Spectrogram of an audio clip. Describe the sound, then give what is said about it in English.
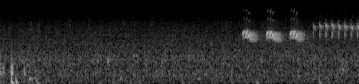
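A spotted towhee calls at Hendry's Creek, about 6,200 feet up: three clear, separate high notes, then a quick run of short buzzy pulses, all over a steady soft hiss. “Here's spotted towhee number 4 for Hendry's Creek. This is actually about 6,200 feet elevation.”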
